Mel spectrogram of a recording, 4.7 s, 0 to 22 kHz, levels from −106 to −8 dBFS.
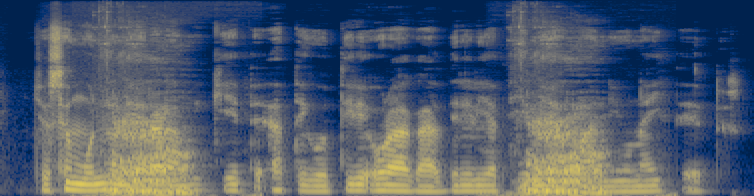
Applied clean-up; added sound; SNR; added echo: classical method log-MMSE.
